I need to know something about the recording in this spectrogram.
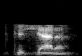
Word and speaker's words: Coushatta: It's pronounced Coushatta.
